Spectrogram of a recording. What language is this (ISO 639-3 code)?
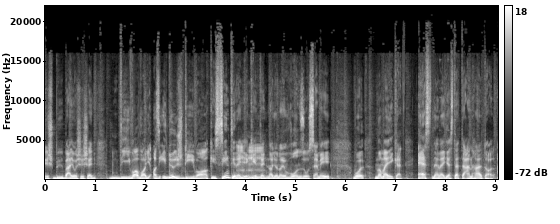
hun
